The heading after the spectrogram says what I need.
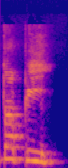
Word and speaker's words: tapis: Alors, je vois S mais je ne prononce pas la lettre S. On dit pas tapis, on dit tapis.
